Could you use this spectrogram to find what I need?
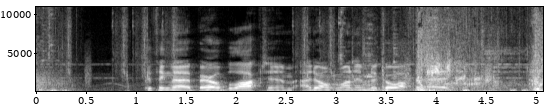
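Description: A shattering chime rings out as a weapon breaks.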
